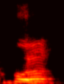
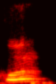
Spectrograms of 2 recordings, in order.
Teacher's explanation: suara qaf yang keluar di ujung tenggorokan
